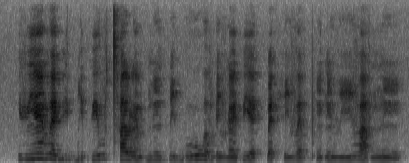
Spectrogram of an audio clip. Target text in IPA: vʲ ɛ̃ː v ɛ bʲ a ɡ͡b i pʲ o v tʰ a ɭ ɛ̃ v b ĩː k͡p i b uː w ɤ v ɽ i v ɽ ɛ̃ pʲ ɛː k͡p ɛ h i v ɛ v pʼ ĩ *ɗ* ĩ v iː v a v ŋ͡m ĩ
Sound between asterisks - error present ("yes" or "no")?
no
